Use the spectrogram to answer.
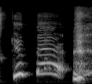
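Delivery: high, coaxing craving voice; voice of my brain. Retold or imitated. Host voicing her brain's sour candy craving, high coaxing. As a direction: let your cravings whisper-sell it, high. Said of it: "That's what my brain says".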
